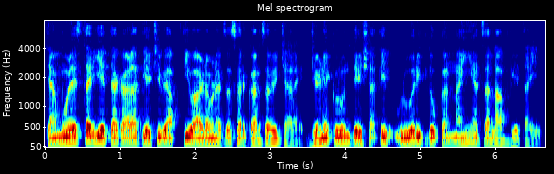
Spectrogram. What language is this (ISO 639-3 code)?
mar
